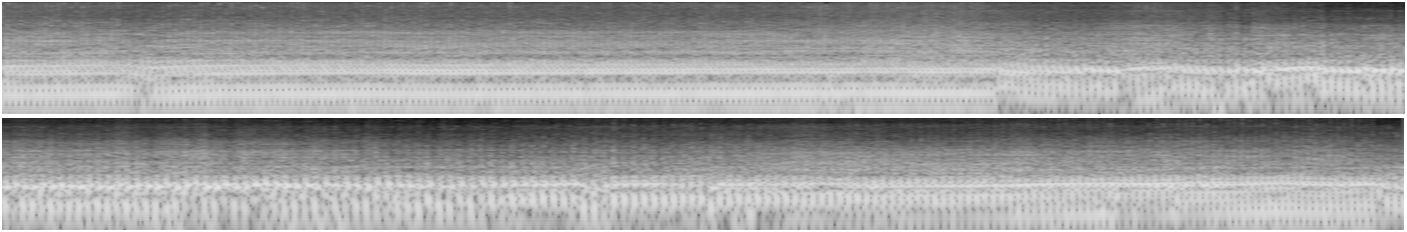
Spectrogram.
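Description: Built racing mini bike's small engine running hard at high revs with a steady high pitch; about four seconds in the pitch dips briefly, then climbs slowly again.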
